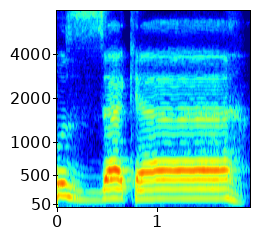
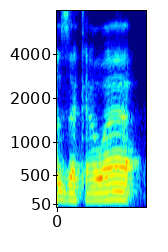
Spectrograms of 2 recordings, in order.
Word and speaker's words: zakah: So that will be wa you to zakah. So this is zakah. It's not zakawa.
